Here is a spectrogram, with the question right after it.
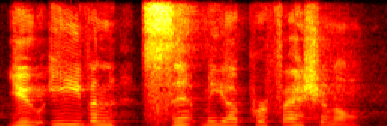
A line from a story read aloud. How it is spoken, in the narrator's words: with sobbing tears, cried out to God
